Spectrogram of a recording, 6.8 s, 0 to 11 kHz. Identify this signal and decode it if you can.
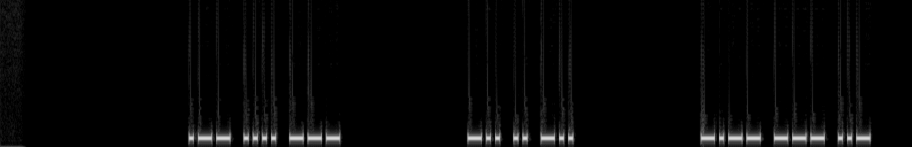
Morse code, heard as a keyed tone, about 34 wpm, 700 Hz. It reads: WHO DID YOU
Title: 4x Word-Spacing - Sentences from Top 300 Words - 35wpm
